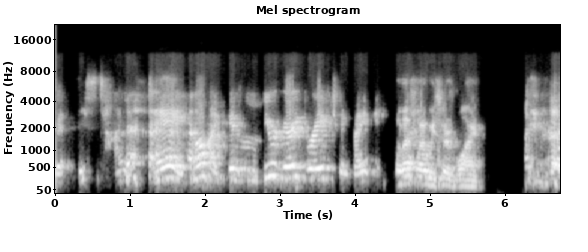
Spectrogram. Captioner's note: laughter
